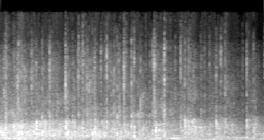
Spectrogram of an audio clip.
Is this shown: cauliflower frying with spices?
no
